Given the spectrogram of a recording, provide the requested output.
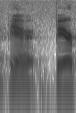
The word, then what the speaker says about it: Behr: I don't know how to pronounce it. It's like B-E-H-R or something. Yeah, Bear Paint.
